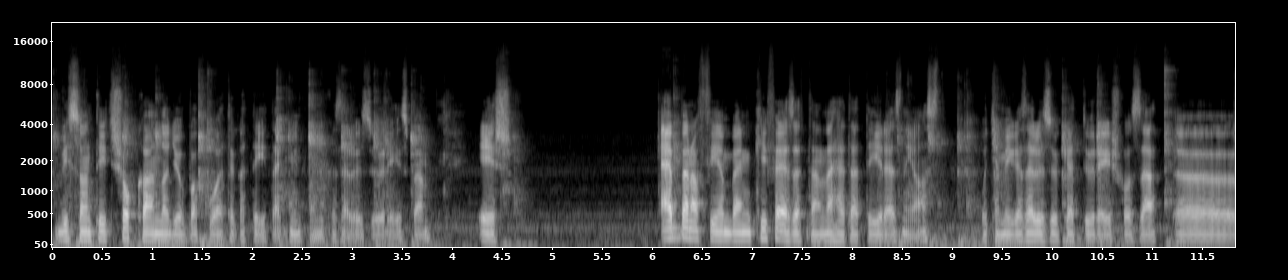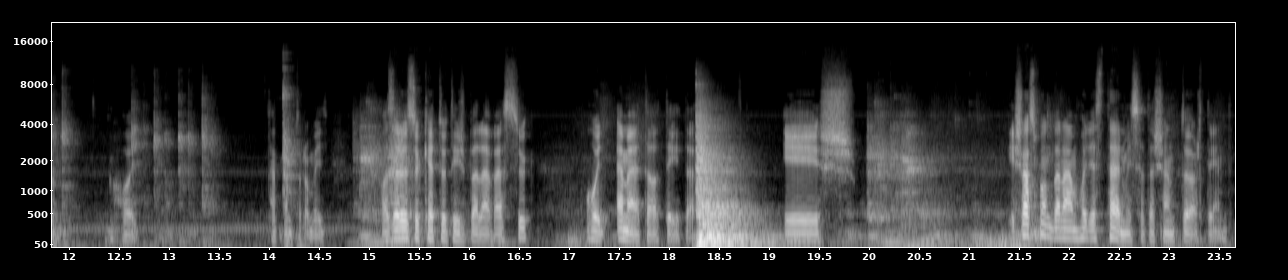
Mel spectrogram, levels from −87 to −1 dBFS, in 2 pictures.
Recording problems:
household noises; loud; throughout; 2 dB below the speech

